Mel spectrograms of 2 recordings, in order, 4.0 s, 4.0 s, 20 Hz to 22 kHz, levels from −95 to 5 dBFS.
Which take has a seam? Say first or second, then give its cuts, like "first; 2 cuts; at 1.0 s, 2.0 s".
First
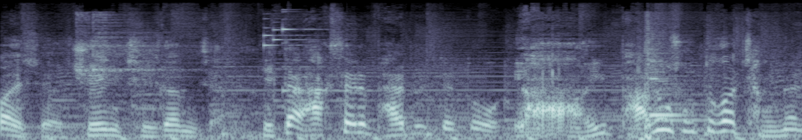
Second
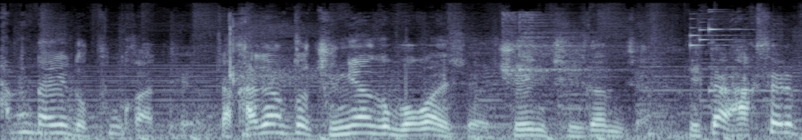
second; 1 cut; at 1.0 s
